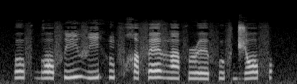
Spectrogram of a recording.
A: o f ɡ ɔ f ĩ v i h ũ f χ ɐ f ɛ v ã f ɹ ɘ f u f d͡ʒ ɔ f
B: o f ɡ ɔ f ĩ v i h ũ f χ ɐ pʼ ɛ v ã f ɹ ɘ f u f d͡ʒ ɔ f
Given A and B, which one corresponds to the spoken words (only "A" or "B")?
A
